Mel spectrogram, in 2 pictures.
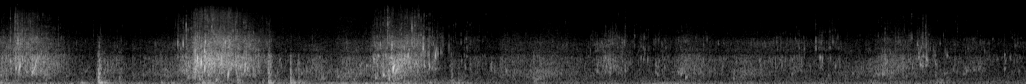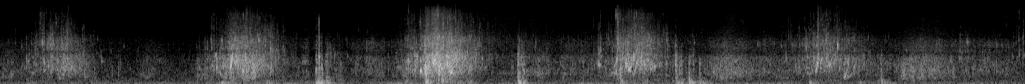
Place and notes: promenade au fil de l'eau, Brison-Saint-Innocent, France - Vaguelettes
Au bord de l'eau, près d'un morceau de bois flotté mis en mouvement par la force des vagues.
France métropolitaine, France, 6 September 2022, ~12:00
